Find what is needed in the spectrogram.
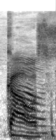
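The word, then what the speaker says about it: Kaos: несколько минут назад называется каос ну пишется Я так понимаю как хаос чаос хаос называется хаос да Но именно каос Ну так пому Что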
